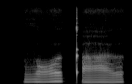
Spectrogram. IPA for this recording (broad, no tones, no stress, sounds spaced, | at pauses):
ð ɔ ə̯ kʼ a ə̯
